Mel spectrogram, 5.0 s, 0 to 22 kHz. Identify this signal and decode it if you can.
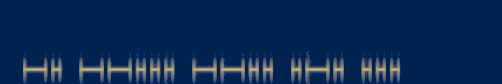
Morse code, heard as a keyed tone, about 17 wpm, 700 Hz. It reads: N7ZRS
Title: USA Callsign DE Callsign - 5 Characters - 17wpm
